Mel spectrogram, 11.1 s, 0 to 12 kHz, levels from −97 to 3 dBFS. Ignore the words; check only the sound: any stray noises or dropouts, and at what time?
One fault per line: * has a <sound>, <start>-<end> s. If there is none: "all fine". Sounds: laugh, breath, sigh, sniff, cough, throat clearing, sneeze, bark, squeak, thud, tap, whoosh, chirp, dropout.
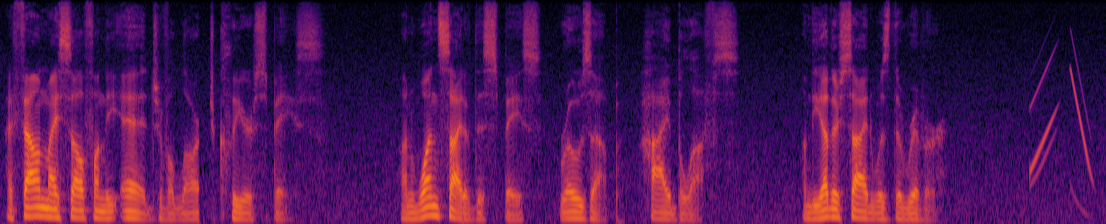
* has a dropout, 2.0-2.1 s
* has a chirp, 10.3-11.0 s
